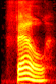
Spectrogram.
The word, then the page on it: fell: American English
